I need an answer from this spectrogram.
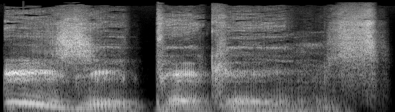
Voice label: Male Felguard Attack

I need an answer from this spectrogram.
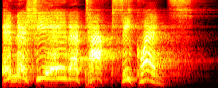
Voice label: Male Mechagnome Emote Attack

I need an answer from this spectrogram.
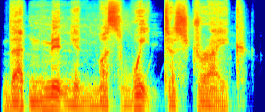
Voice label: Male Dragon ERROR SUMMON SICKNESS

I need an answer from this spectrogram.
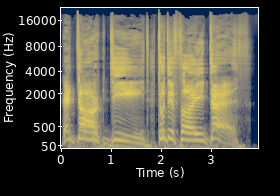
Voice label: Male Vrykul Play

